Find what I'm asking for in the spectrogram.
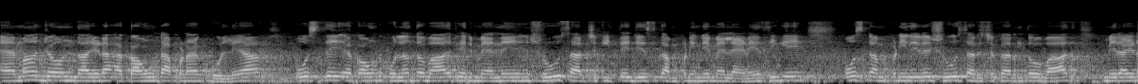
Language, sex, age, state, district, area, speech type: Punjabi, male, 30-45, Punjab, Barnala, rural, spontaneous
